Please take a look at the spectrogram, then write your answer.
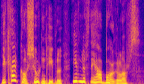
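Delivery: very high, hammed-up bad Irish accent; terrible Irish accent. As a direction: imitate an actress failing at Irish. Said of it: "terrible Irish accent".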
